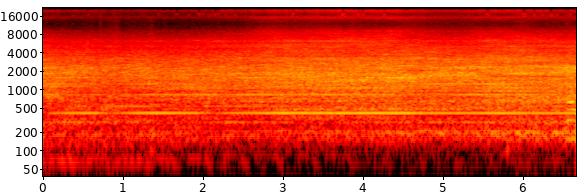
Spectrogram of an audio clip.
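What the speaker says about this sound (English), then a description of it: "So we're going to turn the vacuum on." A vacuum seed winnowing machine runs with a steady, even whirring hum and a faint tonal whine, a fairly quiet continuous drone with no voices.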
